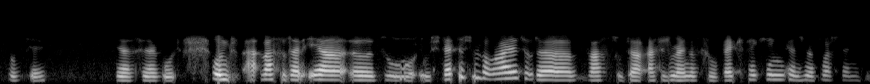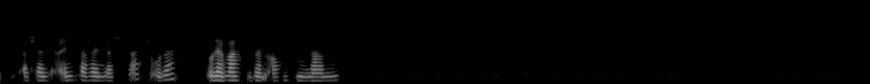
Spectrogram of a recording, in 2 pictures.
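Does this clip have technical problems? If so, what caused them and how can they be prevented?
Yes. Throughout the clip the speech has passed through a Codec 2 vocoder, which fits its 3.2 kbit/s mode. Only pitch, voicing, energy and spectral shape survive, resynthesised from sine waves, so the speech sounds robotic and buzzy, confined to roughly 150 Hz to 3.6 kHz with nothing above 3.7 kHz. To prevent this, record or send the speech through a waveform-preserving codec at an adequate bitrate instead of a low-rate radio vocoder.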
